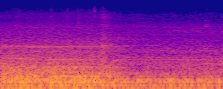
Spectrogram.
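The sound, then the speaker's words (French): A tram braking: a steady, low rumble of the rail vehicle, loud and continuous throughout the short span, with no other sounds standing out. “Le tram freine et je me fais emporter vers l'avant.”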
